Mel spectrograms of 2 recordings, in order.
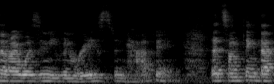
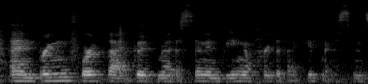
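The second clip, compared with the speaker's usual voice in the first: normal talking voice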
